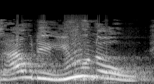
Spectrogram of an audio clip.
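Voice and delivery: high, loud and slow, stunned; shocked disbelief. Acted. Stunned stranger asks the Prophet, high shocked disbelief. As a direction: gasp it out in utter shock. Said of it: "he's so shocked".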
